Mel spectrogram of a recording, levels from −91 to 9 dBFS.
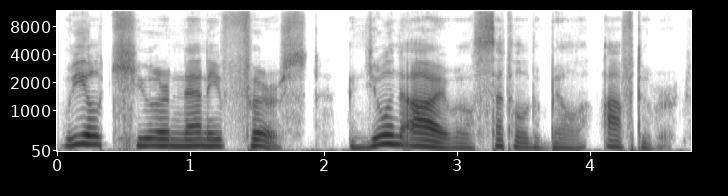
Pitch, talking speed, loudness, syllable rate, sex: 145 Hz, 165 wpm, -18 LUFS, 4.0 syllables/s, male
